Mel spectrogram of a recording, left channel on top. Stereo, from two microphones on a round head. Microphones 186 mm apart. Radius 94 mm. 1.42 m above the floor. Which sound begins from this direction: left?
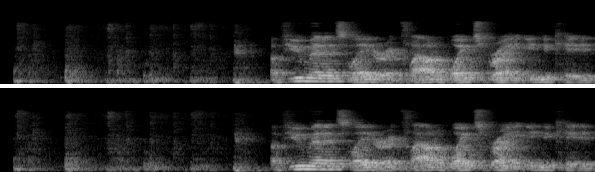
A man speaking, at 2.7 s.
